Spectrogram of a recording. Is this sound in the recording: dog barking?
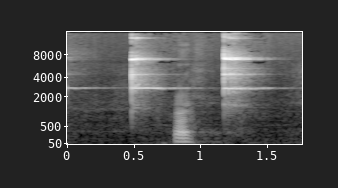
no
